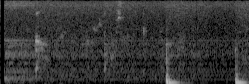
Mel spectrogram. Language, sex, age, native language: Icelandic, female, 12, Polish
